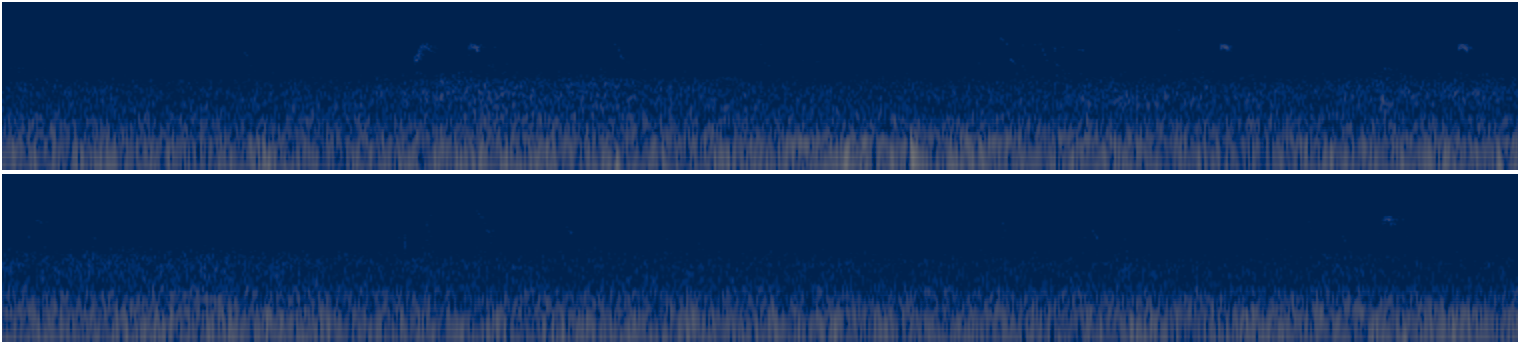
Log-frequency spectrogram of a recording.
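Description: Near silence: faint outdoor background with a low steady hum and scattered short, high bird chirps.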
